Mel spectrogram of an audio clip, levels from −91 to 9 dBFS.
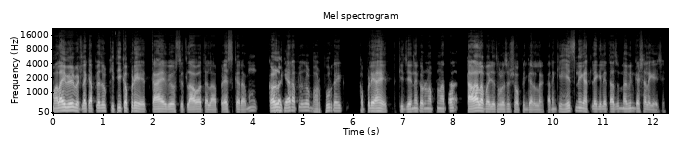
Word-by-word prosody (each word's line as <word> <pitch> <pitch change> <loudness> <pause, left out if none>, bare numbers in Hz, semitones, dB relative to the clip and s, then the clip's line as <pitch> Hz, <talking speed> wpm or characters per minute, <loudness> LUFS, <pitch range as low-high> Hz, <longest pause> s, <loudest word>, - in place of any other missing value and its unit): मलाही 135 +5 +8
वेळ 155 +1 +7
भेटला, 125 -3 +1
की 120 - +1
आपल्या 130 +2 0
जवळ 135 - 0
किती 135 +4 -3
कपडे 130 -2 +2
आहेत? 110 -1 0
काय 110 +1 +4
व्यवस्थित 110 0 -3
लावा 100 +1 +4
त्याला, 95 -1 -2
प्रेस 105 0 -2
करा. 95 -2 -3
मग 150 +2 -11 0.3
कळलं, 145 +3 +7
की 130 - -2
यार 140 +2 +4
आपल्याजवळ 150 +1 -4
भरपूर 110 +6 -6
काही 130 0 -3 0.4
कपडे 125 +1 0
आहेत, 120 -3 +3 0.2
की 110 - -8
जेणेकरून 115 +2 -3
आपण 115 +2 -8
आता 130 +4 -2 0.2
टाळायला 130 +4 +9
पाहिजे 110 -2 -1
थोडंसं, 105 0 -5
शॉपिंग 100 -1 -7
करायला 95 -1 -5
कारण 105 - -8
की 115 - -9
हेच 125 +1 -2
नाही 135 -1 -3
घातले 115 0 -2
गेले, 110 0 -4
तर 110 - 0
अजून 115 +2 -5
नवीन 120 +2 -4
कशाला 110 -3 -4
घ्यायचे? 95 +1 -11
115 Hz, 215 wpm, -20 LUFS, 105-130 Hz, 0.4 s, टाळायला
